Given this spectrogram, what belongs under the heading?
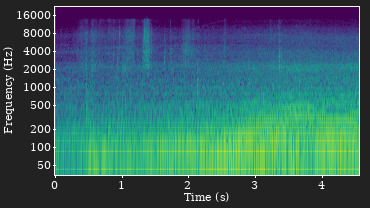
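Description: A 2024 Ford Expedition Timberline with a 10-speed transmission accelerates hard from a standstill in a 0-60 run, engine note building steadily in pitch and loudness as heard from inside the cabin, with no talk.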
